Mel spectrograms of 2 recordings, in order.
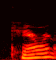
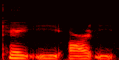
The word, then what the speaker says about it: Keren: Her mother, Karen, I think that's how you say it, or Karen. It's Keren.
